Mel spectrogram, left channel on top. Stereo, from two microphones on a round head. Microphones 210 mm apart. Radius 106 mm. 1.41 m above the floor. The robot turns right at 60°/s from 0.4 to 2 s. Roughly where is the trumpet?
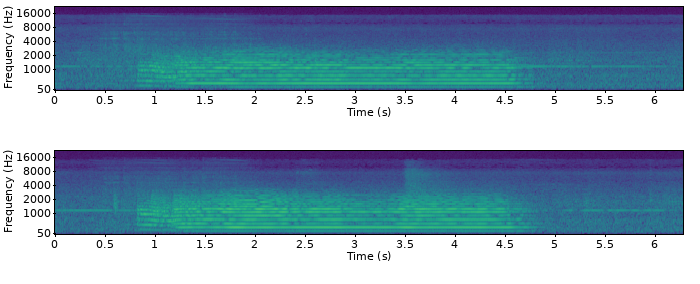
Behind right.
